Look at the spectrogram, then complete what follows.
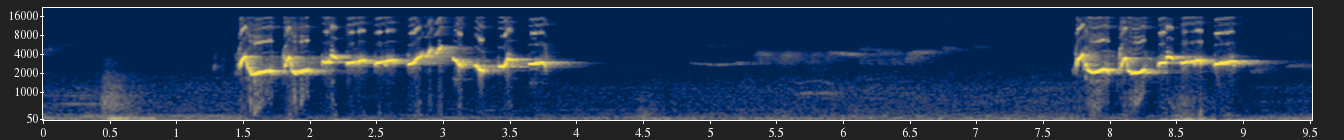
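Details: Orange-headed thrush song used as a lure to prompt other birds to reply and sing freely: two loud bursts of rapid, varied whistled and scratchy notes with slurred trills, separated by a quiet gap with faint distant whistles.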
